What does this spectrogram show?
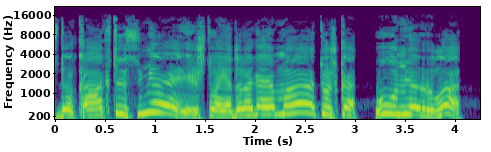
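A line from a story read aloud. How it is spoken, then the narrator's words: Shout. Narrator (Russian): крикнул Роланд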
